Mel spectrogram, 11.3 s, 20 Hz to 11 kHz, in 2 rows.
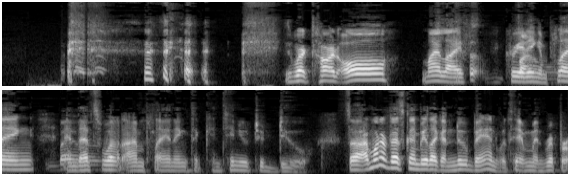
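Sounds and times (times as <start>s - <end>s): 
person coughing: 0.7s - 1.1s
laughter: 0.7s - 2.9s, 4.5s - 5.5s, 6.2s - 6.8s
speech: 1.4s - 11.3s.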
